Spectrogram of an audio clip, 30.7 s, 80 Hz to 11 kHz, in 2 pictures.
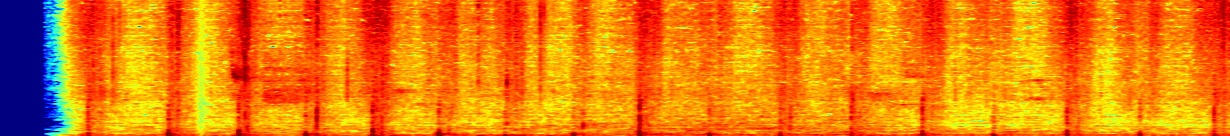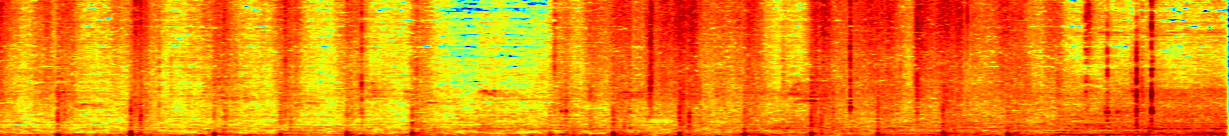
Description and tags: Walking on a cement floor. Recorded on a sunny day in Brazil. Recorded with a Rode NTG2, on a Zoom H4N. Daw used: Adobe audition.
